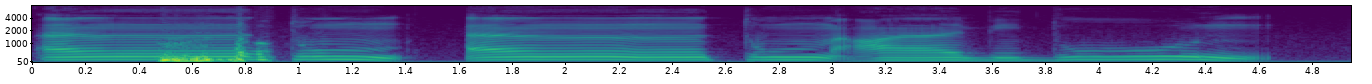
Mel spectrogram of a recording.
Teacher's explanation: the ikhfa is only on the noon, okay, not on the meme. So the meme still has only one gunna. So antum عابدون.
